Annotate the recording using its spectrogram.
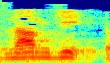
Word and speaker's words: Nam-gi: My Korean name, pronounced properly, is Nam-gi, right?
